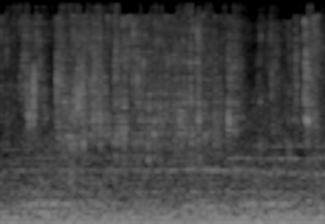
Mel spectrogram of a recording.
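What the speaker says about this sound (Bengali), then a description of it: "এখন সব ফলমূল ধুয়ে নিচ্ছি।" Fruit is washed under a running tap at home, a steady close rush of water with light splashing and dripping, continuous throughout with no talking.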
